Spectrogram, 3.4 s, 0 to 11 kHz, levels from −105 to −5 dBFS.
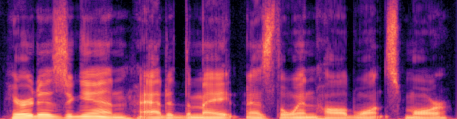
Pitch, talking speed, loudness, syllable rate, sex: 105 Hz, 225 wpm, -17 LUFS, 5.2 syllables/s, male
